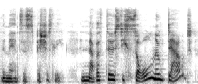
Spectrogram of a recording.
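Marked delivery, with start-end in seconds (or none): 1.6-3.8 mild mock growl, lightly raised. Elzevir sneering at the approaching stranger, mild growl. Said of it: "he growled".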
